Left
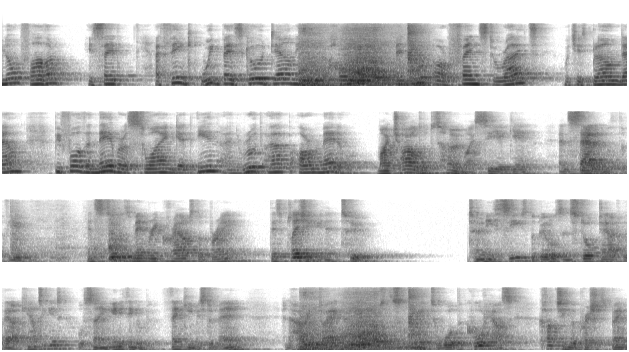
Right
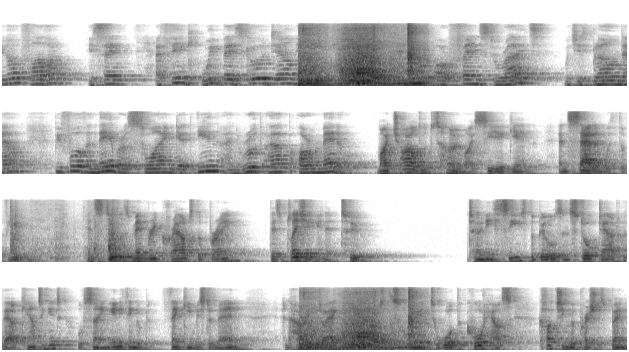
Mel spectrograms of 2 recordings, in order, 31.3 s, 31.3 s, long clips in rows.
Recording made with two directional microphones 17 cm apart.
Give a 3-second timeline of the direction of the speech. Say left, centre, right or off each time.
left, left, left, centre, right, right, right, right, right, right, right.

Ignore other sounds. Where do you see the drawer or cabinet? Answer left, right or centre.
right.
